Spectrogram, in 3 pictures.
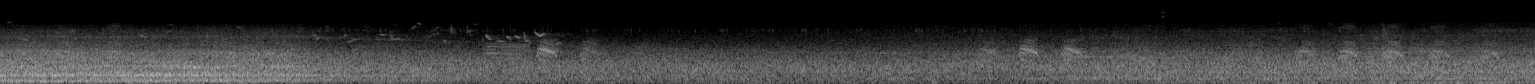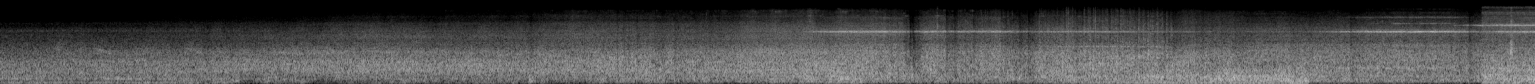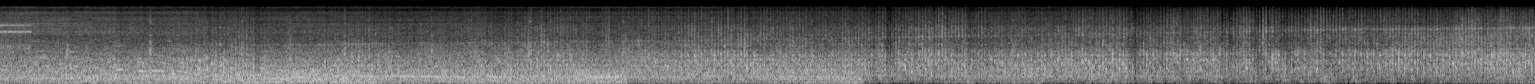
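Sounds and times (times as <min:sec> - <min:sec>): diesel locomotive engine: 0:00.0 - 0:46.0
heavy train rumble: 0:10.9 - 0:46.0
high wheel squeal: 0:23.0 - 0:27.8, 0:28.4 - 0:46.0.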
